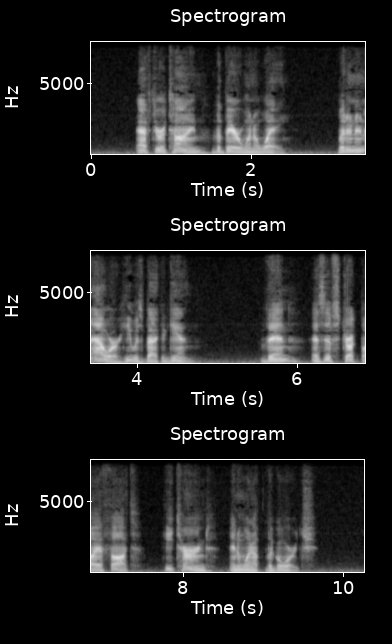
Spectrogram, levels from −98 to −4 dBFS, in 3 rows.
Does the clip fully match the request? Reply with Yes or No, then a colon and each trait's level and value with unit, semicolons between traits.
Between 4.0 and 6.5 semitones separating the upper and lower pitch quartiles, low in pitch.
No: average, 3.0 semitones; low, 115 Hz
